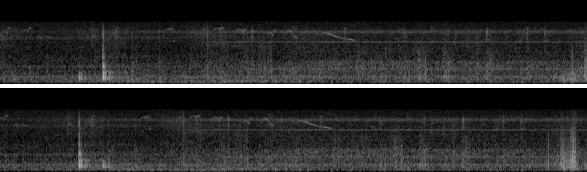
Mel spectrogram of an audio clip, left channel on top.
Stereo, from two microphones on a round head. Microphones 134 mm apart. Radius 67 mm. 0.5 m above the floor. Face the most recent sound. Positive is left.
No sound to turn to.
